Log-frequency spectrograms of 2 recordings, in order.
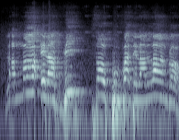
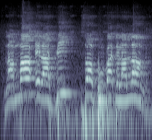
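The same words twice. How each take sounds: The two takes are said the same way.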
